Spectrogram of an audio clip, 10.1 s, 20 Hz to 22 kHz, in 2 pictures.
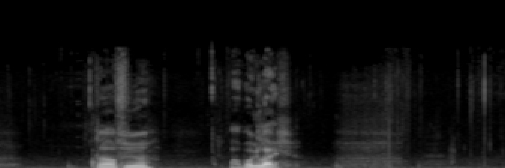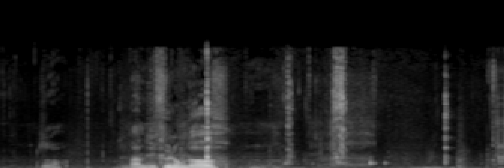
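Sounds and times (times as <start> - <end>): metal spoon scraping bowl: 7.1 - 9.0.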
